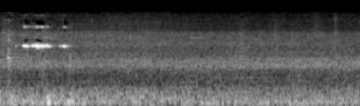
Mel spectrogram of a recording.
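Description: A passenger train heard from on board while under way: the coach runs on the rails with a steady low rumble. A brief high squeal comes in the first second.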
